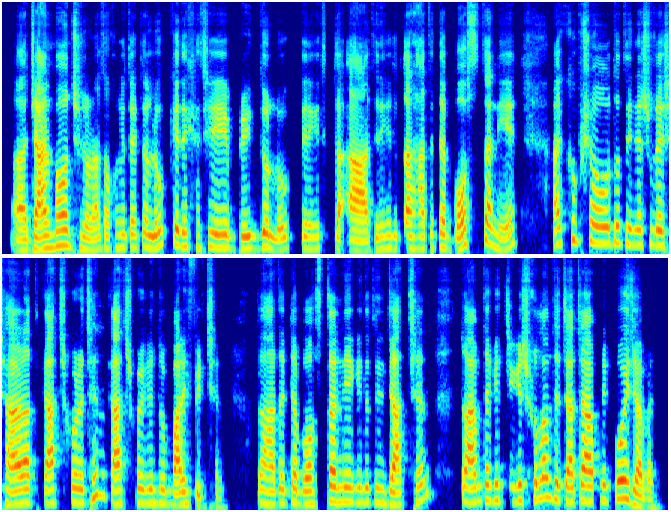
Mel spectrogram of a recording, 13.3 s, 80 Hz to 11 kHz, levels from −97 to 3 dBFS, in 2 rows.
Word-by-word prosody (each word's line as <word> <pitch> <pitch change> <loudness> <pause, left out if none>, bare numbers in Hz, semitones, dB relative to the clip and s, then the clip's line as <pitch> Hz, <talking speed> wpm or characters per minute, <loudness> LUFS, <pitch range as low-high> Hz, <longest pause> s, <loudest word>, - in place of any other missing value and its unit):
আ - - +4
যানবাহন 165 +7 +5
ছিল 155 - -5
না। - - 0
তখন 155 +1 -7
কিন্তু 165 0 -3
একটা 170 +1 -2
লোককে 195 +3 -1
দেখেছি, 170 0 -7 0.3
বৃদ্ধ 155 0 0 0.2
লোক। 140 +2 -2
তিনি 155 -1 -5
কিছু 155 - -14 0.3
আ - - +6 0.2
যিনি 145 - -7
কিন্তু 160 0 -8
আ - - -6
তার 160 - +5
হাতে 155 +2 -2
একটা 170 0 -1
বস্তা - - +1
নিয়ে 145 +2 -3 0.4
আ - - 0
খুব 265 -2 -4
সম্ভবত 220 -2 +1
তিনি 205 -2 -4
আসলে 195 -1 0
সারারাত 170 +2 +5
কাজ 170 +1 +3
করেছেন। 185 +8 -1
কাজ 170 +1 +5
করে 180 - -2
কিন্তু 175 0 -4
বাড়ি 150 +2 +4
ফিরছেন। 120 -3 -8 0.4
তো - - -5
হাতে 160 +2 0
একটা 180 +2 0
বস্তা 165 +4 +1
নিয়ে 190 0 0
কিন্তু 185 0 -5
তিনি 180 -1 -5
যাচ্ছেন। 155 +7 0 0.3
তো - - -10
আমি 185 - +3
তাকে 210 0 0
জিজ্ঞেস 200 +2 -2
করলাম 240 +3 +1
যে, - - +4
"চাচা 185 +2 +4
আপনি 200 +1 -6
কই 235 0 +7
যাবেন?" 125 -6 +1
175 Hz, 240 wpm, -24 LUFS, 155-195 Hz, 0.4 s, কই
